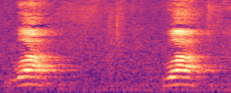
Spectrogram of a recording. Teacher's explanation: ಇದಕ್ಕೆ ಹಲ್ಲು ಹೆಲ್ಪ್ ಮಾಡಬೇಕು ಮತ್ತೆ ತುಟಿನು ಹೆಲ್ಪ್ ಮಾಡಬೇಕು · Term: ದಂತೌಷ್ಟ್ಯ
